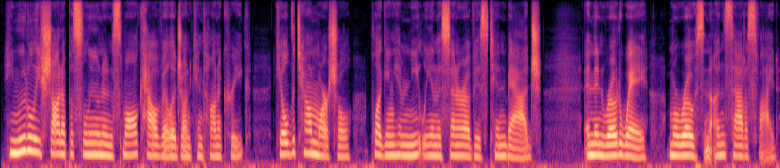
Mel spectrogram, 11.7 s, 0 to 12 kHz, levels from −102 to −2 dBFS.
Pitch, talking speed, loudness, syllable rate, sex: 180 Hz, 180 wpm, -18 LUFS, 4.3 syllables/s, female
